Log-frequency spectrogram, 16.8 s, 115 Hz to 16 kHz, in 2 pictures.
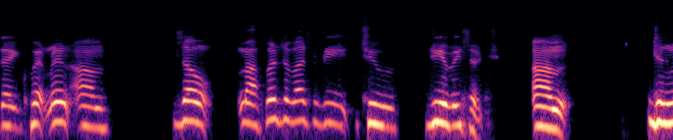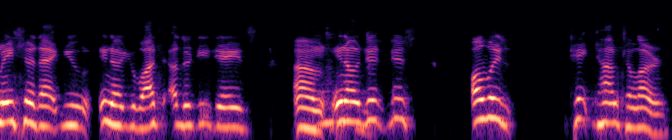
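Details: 30-year-old woman with self-reported dysarthria, which she says is milder than in others who have it; dysarthria.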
